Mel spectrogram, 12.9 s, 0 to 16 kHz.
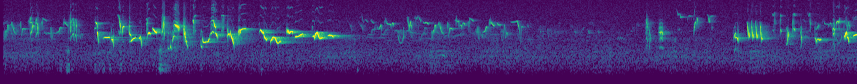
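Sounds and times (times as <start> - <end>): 
Eurasian blackcap Sylvia atricapilla singing: 0.1 - 8.0, 9.7 - 12.8.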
